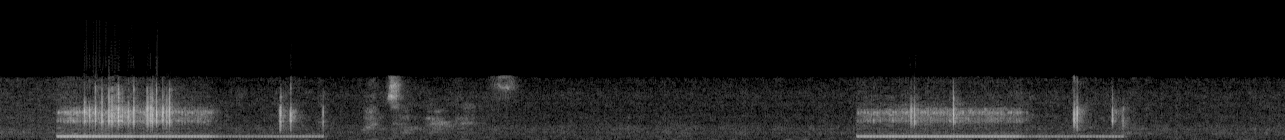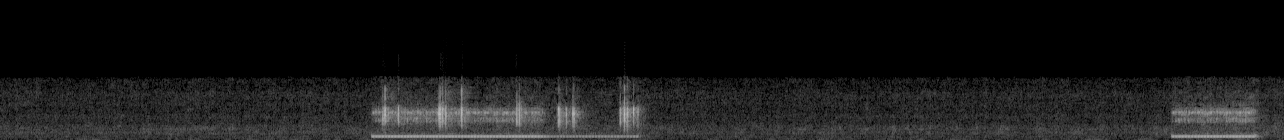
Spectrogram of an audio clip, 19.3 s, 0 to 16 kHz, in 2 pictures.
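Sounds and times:
telephone ringback tone on a call dialled with star 67: 0:00.4 - 0:02.4, 0:06.4 - 0:08.5, 0:12.4 - 0:14.5, 0:18.4 - 0:19.2.

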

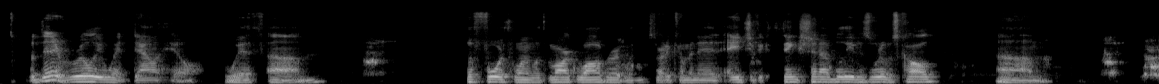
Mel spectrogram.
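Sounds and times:
speech: 0:00.3 - 0:03.3, 0:04.7 - 0:10.6
dog barking: 0:03.6 - 0:04.0, 0:11.0 - 0:11.5.

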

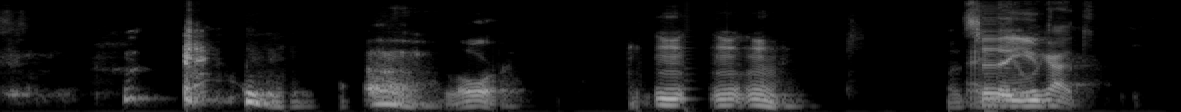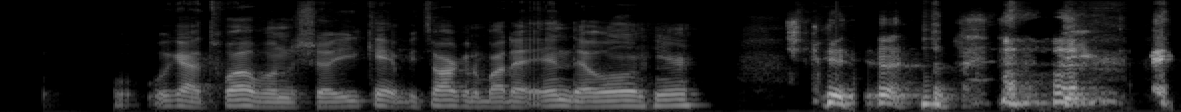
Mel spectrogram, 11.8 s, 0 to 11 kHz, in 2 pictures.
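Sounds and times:
harsh throaty coughing: 0:00.6 - 0:02.2, 0:10.5 - 0:11.7
speech: 0:01.8 - 0:02.6, 0:03.2 - 0:04.0, 0:04.7 - 0:05.5, 0:06.5 - 0:11.7.

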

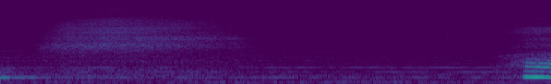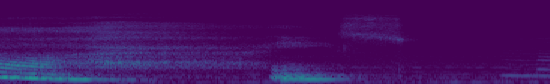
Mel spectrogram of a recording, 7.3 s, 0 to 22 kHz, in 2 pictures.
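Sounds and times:
person drawing in a slow airy breath: 0:00.2 - 0:01.8, 0:03.3 - 0:05.5
person letting out a long voiced sigh: 0:00.3 - 0:01.7, 0:03.4 - 0:05.5.

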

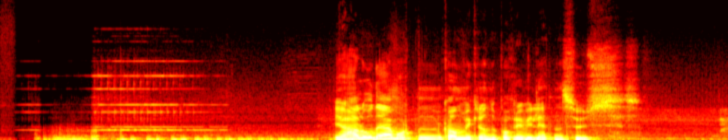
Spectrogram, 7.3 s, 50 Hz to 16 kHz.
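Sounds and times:
telephone ringing with a trilling bell: 0:00.0 - 0:04.3
low hum: 0:00.4 - 0:05.0
speech: 0:03.4 - 0:06.3.

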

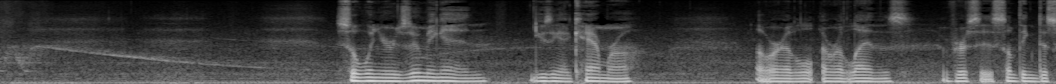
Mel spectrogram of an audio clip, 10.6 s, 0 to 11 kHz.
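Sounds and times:
emergency vehicle siren wailing: 0:00.0 - 0:07.5
low traffic rumble: 0:00.0 - 0:10.5
speech: 0:03.4 - 0:06.4, 0:07.6 - 0:10.5.

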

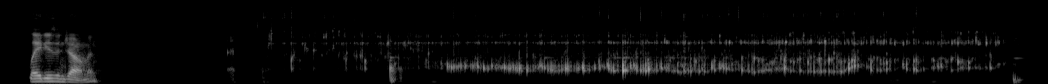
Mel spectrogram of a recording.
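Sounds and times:
speech: 0:00.3 - 0:01.1
coffee pouring into a cup: 0:02.6 - 0:10.2.

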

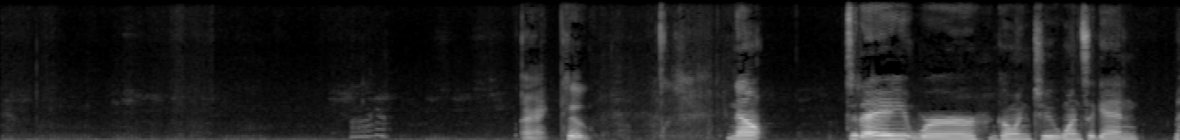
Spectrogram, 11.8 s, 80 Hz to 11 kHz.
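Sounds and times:
cat purring: 0:00.0 - 0:06.4
speech: 0:05.2 - 0:06.0, 0:07.3 - 0:07.7, 0:08.5 - 0:11.8.

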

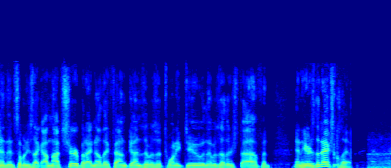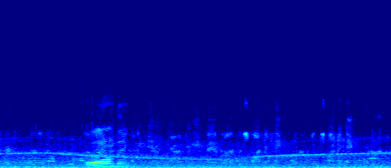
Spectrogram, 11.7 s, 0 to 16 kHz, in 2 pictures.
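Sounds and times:
speech: 0:00.0 - 0:05.4, 0:07.2 - 0:07.9
city traffic noise: 0:05.5 - 0:11.7
police siren wailing in the city: 0:05.5 - 0:11.7.

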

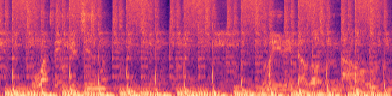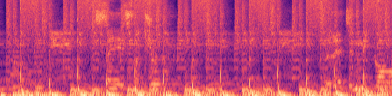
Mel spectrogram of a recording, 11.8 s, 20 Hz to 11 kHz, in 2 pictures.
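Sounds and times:
loud music with pounding beat at a wedding party: 0:00.0 - 0:11.7
voices at a wedding party: 0:03.5 - 0:08.5.

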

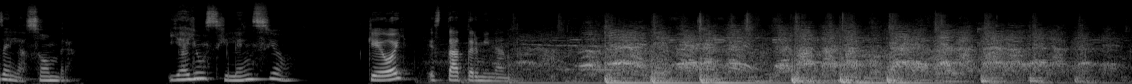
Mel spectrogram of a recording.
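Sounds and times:
speech: 0:00.0 - 0:00.8, 0:01.7 - 0:03.1, 0:03.7 - 0:05.4
large crowd at a street march chanting in unison: 0:04.3 - 0:11.3.

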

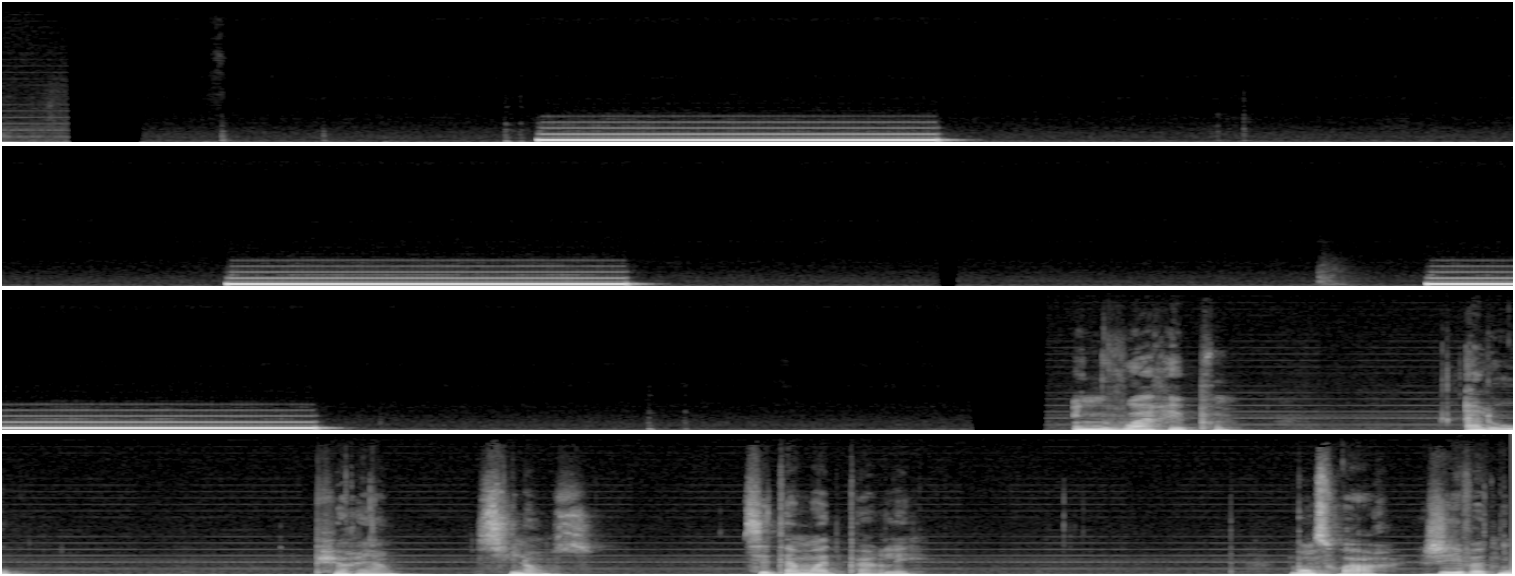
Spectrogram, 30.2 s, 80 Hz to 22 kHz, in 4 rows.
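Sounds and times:
telephone ringback tone while calling: 0:00.0 - 0:00.3, 0:02.7 - 0:04.8, 0:08.7 - 0:10.8, 0:14.7 - 0:16.8, 0:20.4 - 0:30.2
speech: 0:20.7 - 0:21.4, 0:22.4 - 0:22.8, 0:24.2 - 0:25.7, 0:26.4 - 0:27.3, 0:29.1 - 0:30.2.

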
